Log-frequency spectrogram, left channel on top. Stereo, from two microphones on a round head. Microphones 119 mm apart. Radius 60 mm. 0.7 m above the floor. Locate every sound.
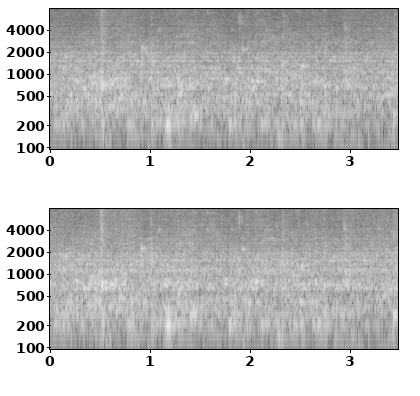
0.0 s running water: 25° right (ahead or behind), 0.7 m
